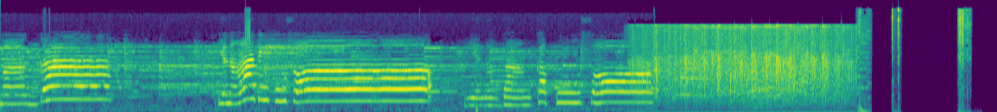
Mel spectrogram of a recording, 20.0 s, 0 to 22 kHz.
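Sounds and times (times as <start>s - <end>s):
girl singing: 0.0s - 2.2s, 4.3s - 8.6s, 9.3s - 13.0s
crowd applauding: 12.6s - 17.4s
brief click: 17.8s - 18.0s.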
